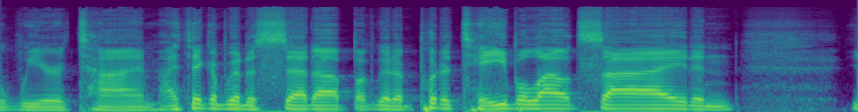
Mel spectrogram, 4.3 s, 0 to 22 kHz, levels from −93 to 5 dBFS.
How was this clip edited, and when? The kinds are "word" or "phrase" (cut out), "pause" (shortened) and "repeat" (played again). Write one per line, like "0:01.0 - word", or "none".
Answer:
none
